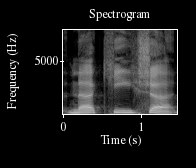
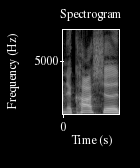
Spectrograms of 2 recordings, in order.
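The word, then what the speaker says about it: Nakeisha: She says that's Nisha, not Nasha, not Natasha.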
